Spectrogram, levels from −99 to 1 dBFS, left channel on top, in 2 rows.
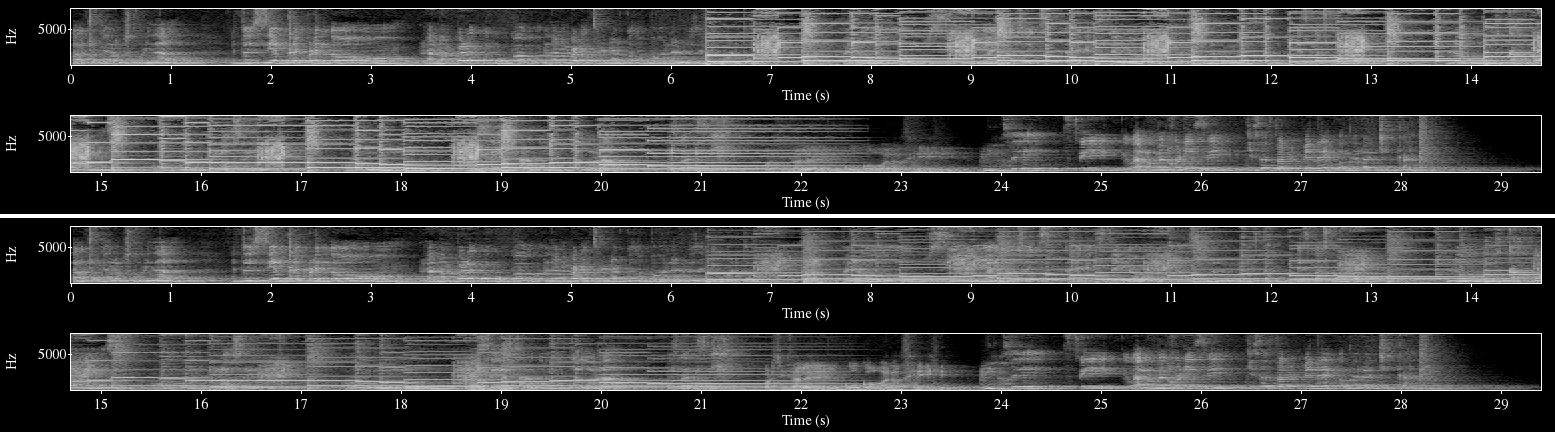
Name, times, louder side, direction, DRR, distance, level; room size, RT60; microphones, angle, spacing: voice 1, 0.0-7.1 7.7-13.3 13.7-16.8 17.4-20.3 20.6-21.4 24.1-28.3, left 1 dB, 20° left, 0 dB, 1.1 m, -25 dB
sound 1, 6.3-22.5, left 7 dB, 80° left, 0.4 m, -19 dB
voice 2, 21.6-23.5 23.8-24.1, right 2 dB, 85° right, 5 dB, 0.9 m, -27 dB
9.0 x 8.4 x 3.8 m, 2.2 s
head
